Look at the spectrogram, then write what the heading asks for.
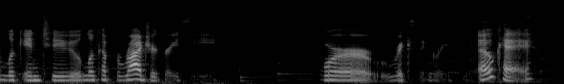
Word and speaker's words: Gracie: into, look up Roger Gracie or Rick and Gracie. Okay. Oh, and the R is pronounced as an H.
